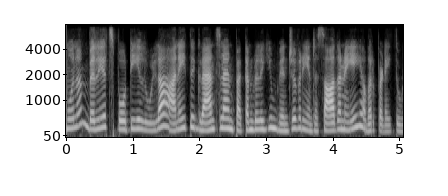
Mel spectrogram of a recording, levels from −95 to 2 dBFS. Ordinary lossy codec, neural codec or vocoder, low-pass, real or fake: none; codec, 16 kHz, 0.5 kbps, X-Codec, HuBERT features, trained on LibriSpeech; 7.2 kHz; fake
